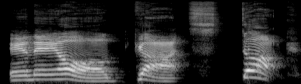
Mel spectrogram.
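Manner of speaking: slow dramatic read-aloud; dramatic reveal. Acted. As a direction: land the climax slowly. Reads picture book aloud.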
